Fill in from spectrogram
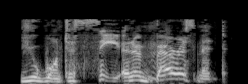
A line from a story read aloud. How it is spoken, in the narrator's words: Nikolai roared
